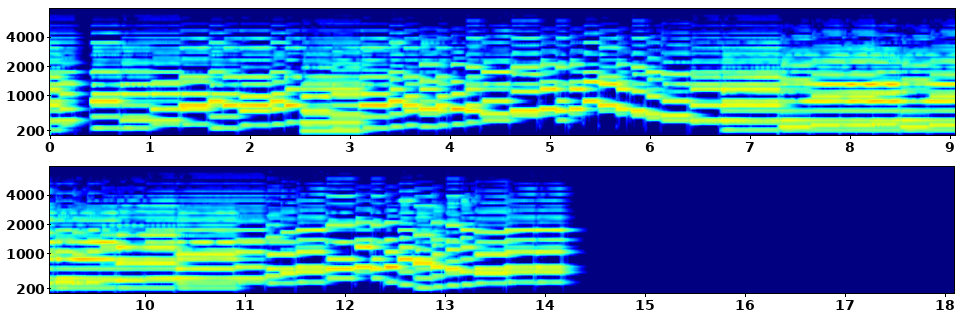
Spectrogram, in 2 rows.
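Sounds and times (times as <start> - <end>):
polska folk dance tune: 0.0 - 14.3.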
